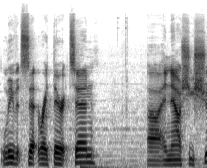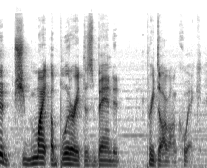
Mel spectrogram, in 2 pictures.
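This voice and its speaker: A man's voice: fairly low pitch, normal speed, fairly bright tone, faint music behind. A man giving a casual, unscripted video game tutorial, talking informally and rambling as he corrects and second-guesses himself. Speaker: video host and mod creator demonstrating a game mod.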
